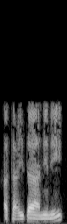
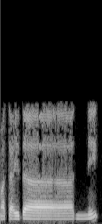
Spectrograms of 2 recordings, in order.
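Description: First: The two n sounds are said separately. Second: The two n sounds merge into one long n.

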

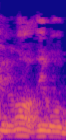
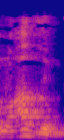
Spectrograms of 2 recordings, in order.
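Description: First: The ẓ is followed by an i vowel. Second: The ẓ is followed by a vowel other than i.

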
